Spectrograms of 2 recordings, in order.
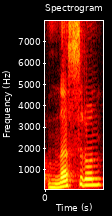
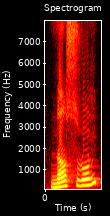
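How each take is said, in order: First: نصرن with a light whistling س, slowly; whistling seen. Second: ناصرن with a heavy thick ص; heavy saad. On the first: Teacher contrasting letters, a light whistling س. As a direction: keep the س of نصرن thin. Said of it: "سین ہے". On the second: Teacher contrasting letters, a heavy ص. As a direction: weigh down the ص in ناصرن. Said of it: "صاد موٹا ہے". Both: Shown as a demonstration.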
